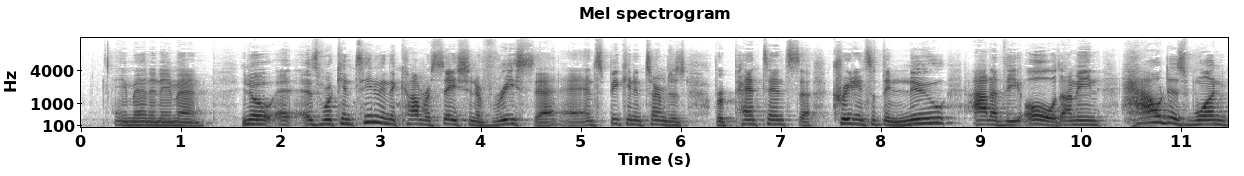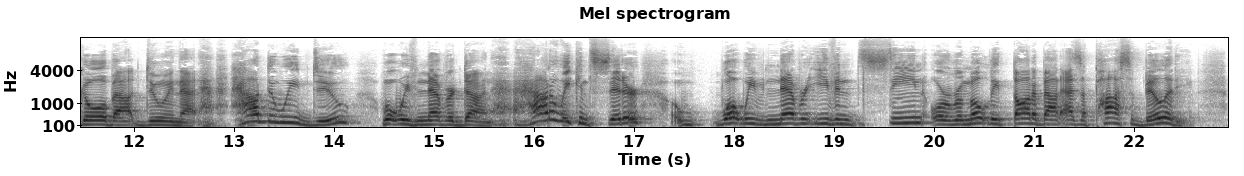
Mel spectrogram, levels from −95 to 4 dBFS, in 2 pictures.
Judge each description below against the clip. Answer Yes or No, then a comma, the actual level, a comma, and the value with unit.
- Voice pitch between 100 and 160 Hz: No, medium, 170 Hz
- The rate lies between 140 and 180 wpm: Yes, average, 155 wpm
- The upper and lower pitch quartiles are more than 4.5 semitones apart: No, average, 4.2 semitones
